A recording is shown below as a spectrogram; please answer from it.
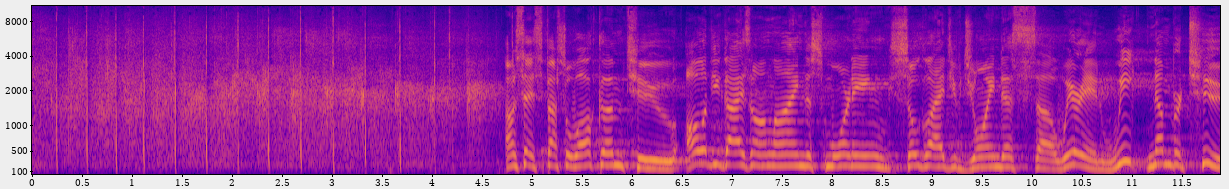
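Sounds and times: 
audience at Restore applauding the staff team: 0:00.0 - 0:04.8
speech: 0:04.8 - 0:11.8.

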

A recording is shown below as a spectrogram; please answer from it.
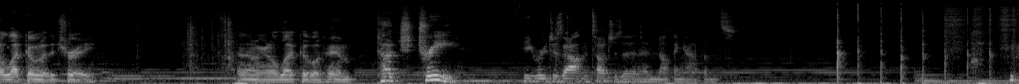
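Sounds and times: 
speech: 0:00.0 - 0:01.1, 0:01.8 - 0:07.4, 0:09.2 - 0:10.1
steady tonal video game background: 0:00.0 - 0:10.1
video game character hand claps: 0:08.3 - 0:10.1.

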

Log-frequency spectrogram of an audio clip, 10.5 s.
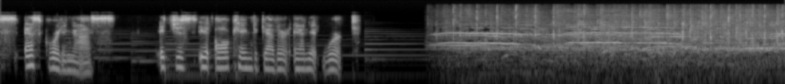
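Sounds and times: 
speech: 0:00.2 - 0:04.9
crowd cheering and applauding in ovation: 0:05.7 - 0:10.4.

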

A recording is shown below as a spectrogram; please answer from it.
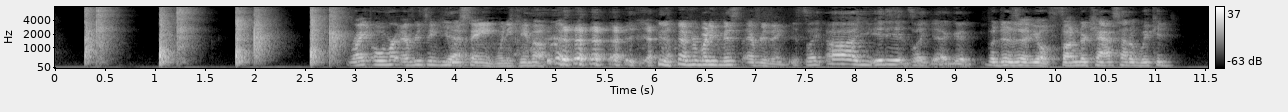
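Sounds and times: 
loud hand clapping: 0:00.3 - 0:03.0
speech: 0:02.9 - 0:11.2
laughter: 0:04.4 - 0:07.2.

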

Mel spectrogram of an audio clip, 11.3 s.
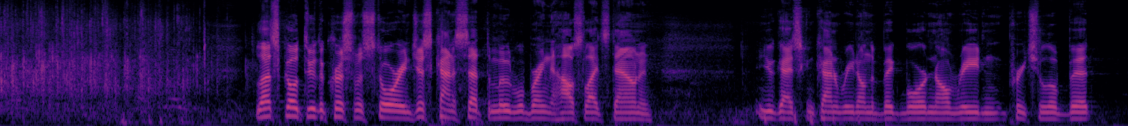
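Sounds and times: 
audience applause: 0:00.0 - 0:02.6
speech: 0:02.6 - 0:06.8, 0:07.6 - 0:11.0.

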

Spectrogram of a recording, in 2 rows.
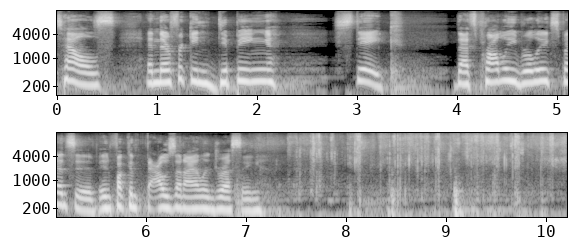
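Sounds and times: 
speech: 0:00.1 - 0:07.8, 0:08.4 - 0:08.6
ripping and crunching of something being torn apart: 0:07.4 - 0:10.2.

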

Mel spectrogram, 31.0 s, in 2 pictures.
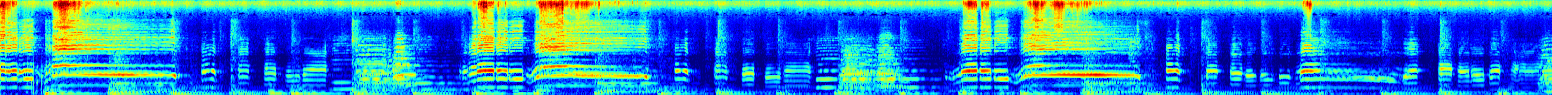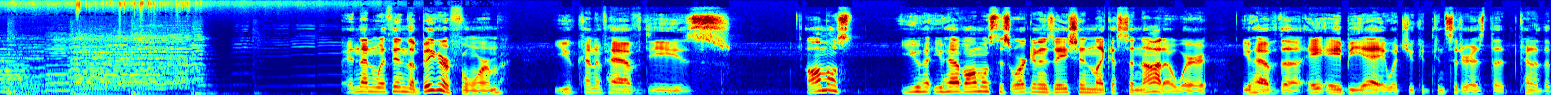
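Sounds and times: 
rhythmic band chords: 0:00.0 - 0:19.4
walking bass: 0:00.0 - 0:19.6
plunger-muted trumpet growling: 0:00.0 - 0:20.0
speech: 0:19.0 - 0:22.8, 0:23.6 - 0:31.0.

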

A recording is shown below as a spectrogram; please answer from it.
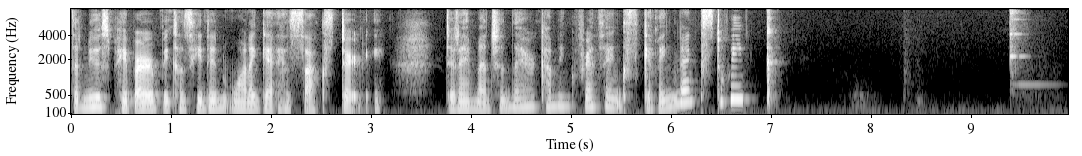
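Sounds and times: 
speech: 0:00.0 - 0:06.9
low hum: 0:00.0 - 0:09.9
bell ding: 0:09.4 - 0:09.9.

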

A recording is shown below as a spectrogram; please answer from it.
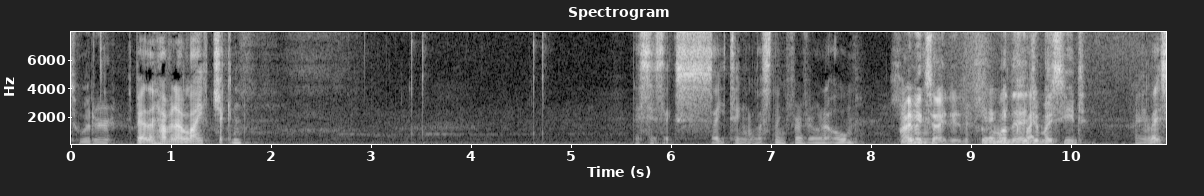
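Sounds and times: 
speech: 0:00.0 - 0:01.9, 0:05.6 - 0:10.9
computer clicking while scrolling: 0:02.9 - 0:03.6, 0:04.6 - 0:04.8.

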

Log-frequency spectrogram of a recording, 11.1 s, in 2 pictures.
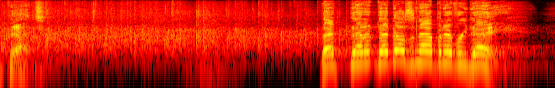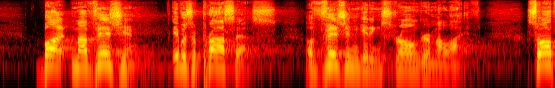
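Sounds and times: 
church congregation clapping during a preacher's service: 0:00.0 - 0:04.6
speech: 0:00.1 - 0:00.6, 0:03.2 - 0:05.2, 0:05.9 - 0:11.0.

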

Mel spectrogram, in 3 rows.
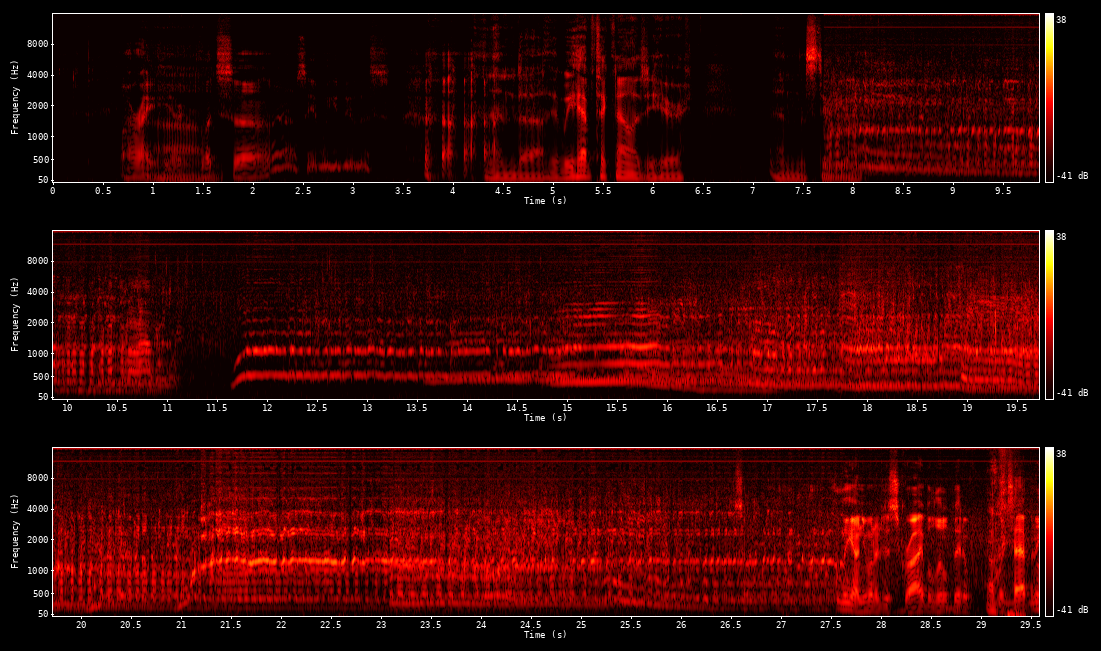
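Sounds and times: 
speech: 0:00.7 - 0:06.4, 0:07.2 - 0:08.3, 0:27.7 - 0:29.5
bubbly gurgles of water: 0:07.7 - 0:29.5
musicians blowing into water and bottles: 0:07.7 - 0:29.5
laughter: 0:11.7 - 0:29.5.

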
